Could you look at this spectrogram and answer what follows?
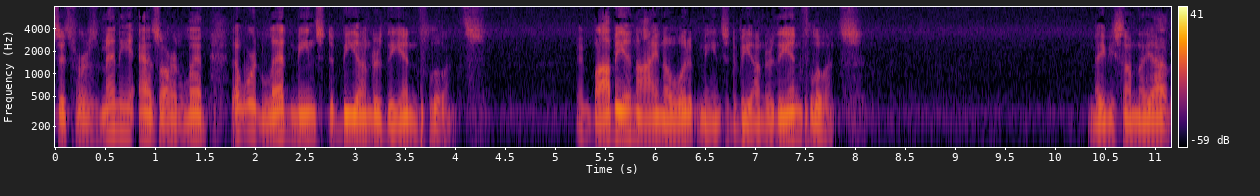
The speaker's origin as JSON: {"language": "English", "region": "Iowa", "country": "United States", "moved": "yes", "said": "That's an Iowa term. I'm from Iowa. I don't live in Iowa, but I'm from Iowa"}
